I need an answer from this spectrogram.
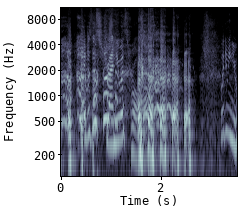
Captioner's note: laughing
